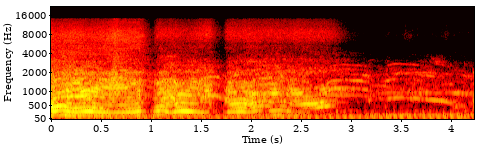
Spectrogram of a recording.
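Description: People shouting over a trail bike engine that keeps up a low, steady pulsing. The shouting dies away about three seconds in.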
